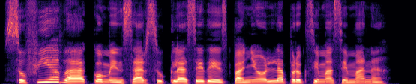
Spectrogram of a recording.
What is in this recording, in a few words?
Spanish Listening; Spanish Test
